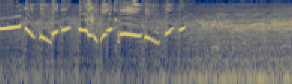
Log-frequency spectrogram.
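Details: White-rumped shama in the forest singing a fast run of clear whistled notes that swoop down and up in varied loops for about two and a half seconds, then falling quiet over low background hum.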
